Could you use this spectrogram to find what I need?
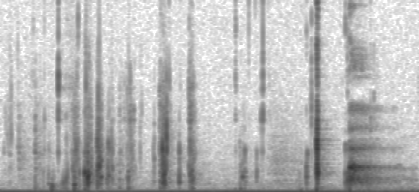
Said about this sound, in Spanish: Pues eh, bueno, voy a tomar un poquito de agua a ver cómo suena.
